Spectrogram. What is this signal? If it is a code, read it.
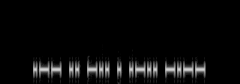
Morse code, heard as a keyed tone, about 40 wpm, 700 Hz. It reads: WIDELY
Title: Sentences from Top 1200 Words - New Word Drill - 40wpm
